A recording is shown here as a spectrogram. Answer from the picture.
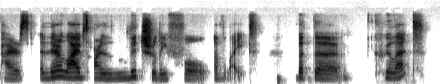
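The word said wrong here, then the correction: Quileute: I read this word more than I try to say it. – It's pronounced Quillute.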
